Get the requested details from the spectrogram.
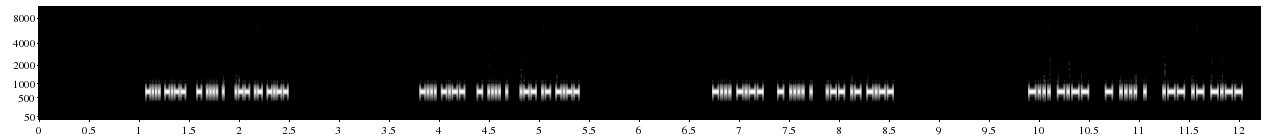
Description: Morse code, heard as a keyed tone, about 60 wpm, 700 Hz. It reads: BY THE WAY BY THE WAY BY THE WAY BY THE WAY
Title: Speed-Racing - Sets of 3 Words 50wpm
